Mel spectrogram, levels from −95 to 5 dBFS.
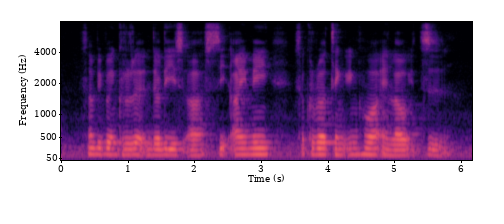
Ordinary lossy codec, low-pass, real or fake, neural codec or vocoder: none; none; real; none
